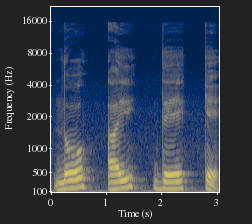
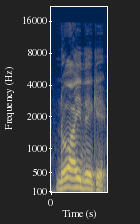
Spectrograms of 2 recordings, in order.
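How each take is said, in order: First: "नो आई दे के" slowly, a gap after each word; word-by-word breakdown. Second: Said in the usual way. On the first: Shown as a demonstration. Teacher breaks the reply down for learners, word by word.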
